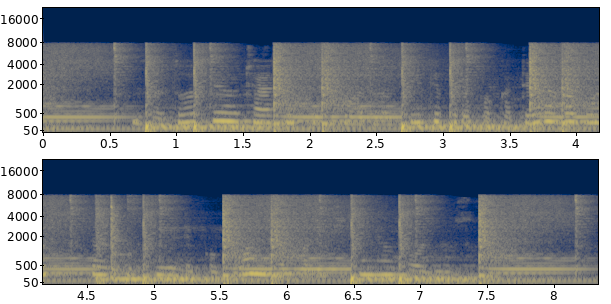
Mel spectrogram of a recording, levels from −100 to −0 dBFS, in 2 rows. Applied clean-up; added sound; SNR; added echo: none; Bass drum / Snare drum / Drum kit; -4 dB; reverberation time 1.6 s.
